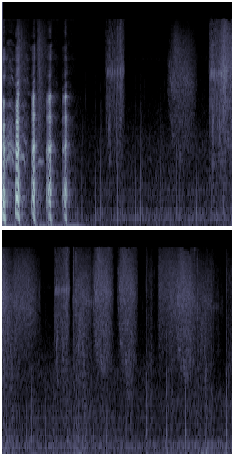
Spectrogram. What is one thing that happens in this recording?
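Light footsteps patter quickly on a hard floor.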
